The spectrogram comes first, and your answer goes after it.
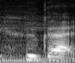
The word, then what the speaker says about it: hygge: my room a really hookah natural vibe if you've never heard of the word hookah before which is spelled hy gge it's a Danish term that means coziness but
